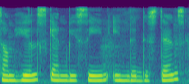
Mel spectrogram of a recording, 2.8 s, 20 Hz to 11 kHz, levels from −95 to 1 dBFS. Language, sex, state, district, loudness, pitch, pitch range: English, female, Assam, Kamrup Metropolitan, -14 LUFS, 185 Hz, 180-195 Hz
